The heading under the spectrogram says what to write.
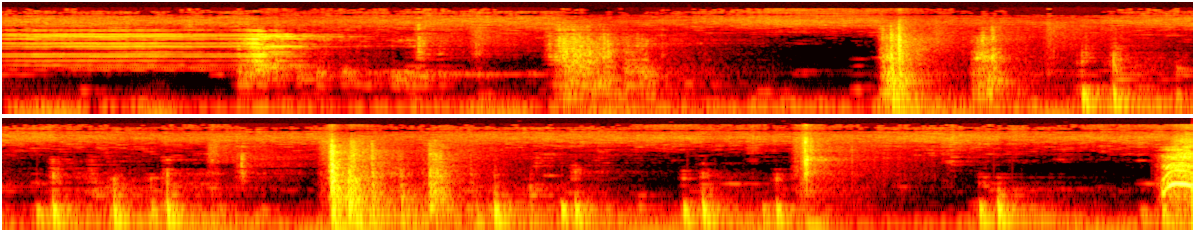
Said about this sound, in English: The sound of a key in the lock of the door.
